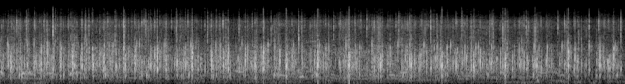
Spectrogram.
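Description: Crowd applauding: many hands clapping steadily.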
